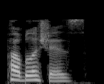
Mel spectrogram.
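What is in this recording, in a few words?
"publishes", British English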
